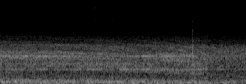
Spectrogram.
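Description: Steady indoor machine hum with a faint high whine running under it, and a couple of light clicks.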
